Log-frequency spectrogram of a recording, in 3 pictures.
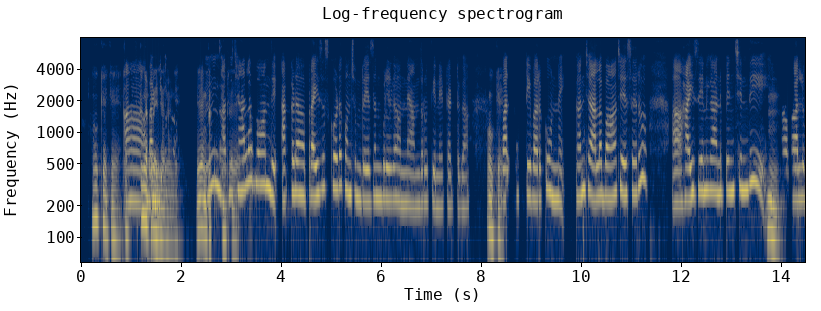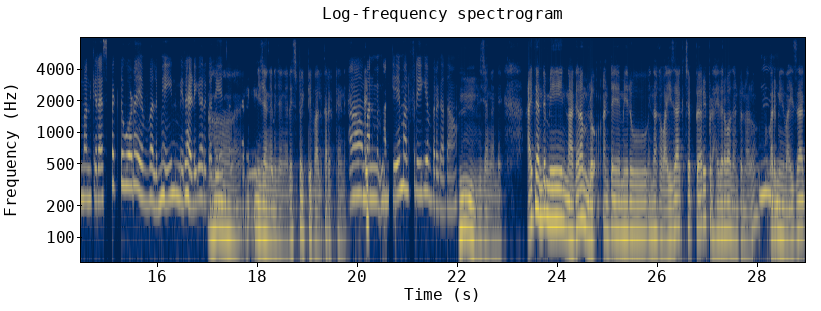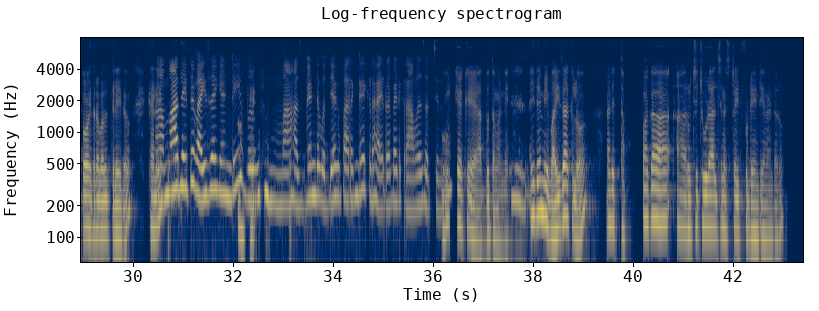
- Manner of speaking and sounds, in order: in English: "ట్రై"; in English: "ట్రై"; in English: "ప్రైజెస్"; in English: "రీజనబుల్‌గా"; in English: "వన్ ఫిఫ్టీ"; other background noise; in English: "హైజీన్‌గా"; in English: "రెస్పెక్ట్"; in English: "మెయిన్"; in English: "రెస్పెక్ట్"; giggle; in English: "హస్బెండ్"; in English: "స్ట్రీట్ ఫుడ్"
- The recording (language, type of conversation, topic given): Telugu, podcast, వీధి ఆహారం తిన్న మీ మొదటి అనుభవం ఏది?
